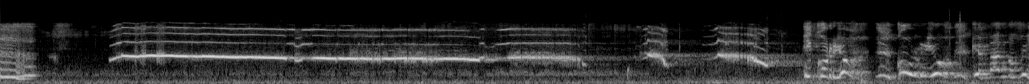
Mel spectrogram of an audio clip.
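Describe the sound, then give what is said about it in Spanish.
A human voice imitates an opossum's loud scream of pain: one long, shrill, sustained wail, followed by several shorter, broken cries, loud. “Y el tlacuache pegó un fuerte grito de dolor, más o menos así.”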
